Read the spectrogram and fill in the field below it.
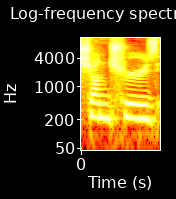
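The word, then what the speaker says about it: Seann Triubhas: those Warriors of old John truce pronounced chantrews in Gaelic and translating into English as old trousers the origin of this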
